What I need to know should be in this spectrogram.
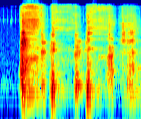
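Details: Man with lung congestion that has gotten better, possibly a lung infection, gives a quick run of five or six harsh cough bursts, the first strongest: cough with lung congestion.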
